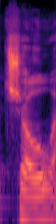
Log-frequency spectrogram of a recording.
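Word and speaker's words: Zhou: viene la dinastía show Usted lo ve escrito show usualmente se les pronuncia show así lo escuchado yo en los especialistas y entonces vamos fíjense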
